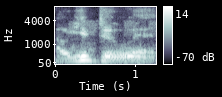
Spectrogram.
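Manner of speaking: very deep, low, rough, creaky sitcom-style character voice. Quoting a chat line imagined as said like Joey Tribbiani: Joey Tribbiani voice. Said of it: "[name] as Joey Tribbiani from Friends saying".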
